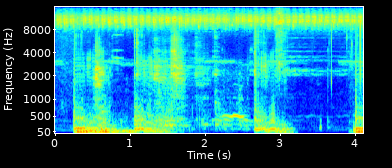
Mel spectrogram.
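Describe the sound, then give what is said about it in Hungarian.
A musical saw sings a wavering, sustained tone within a played music track, its gliding pitch rising over a dense, full backing arrangement at moderate volume. “Hallom benne a fűrészhegedűt.”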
